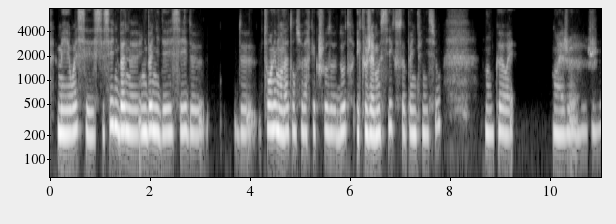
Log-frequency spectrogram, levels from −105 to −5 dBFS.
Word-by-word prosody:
mais 215 -1 +6
ouais, 225 +2 +3
c'est 225 -5 -3
c'est 220 +2 -7
c'est 275 +5 +2
une 265 -2 +6
bonne, 230 -1 +7
heu, 215 0 -1
une 225 0 +4
bonne 235 0 +6
idée, 215 0 +1
essayer 225 +1 -2
de 220 +2 -5 0.6
de 220 +7 -8
tourner 245 0 +4
mon 220 -3 +5
attention 225 +1 -3
vers 220 - -5
quelque 230 -2 -8
chose, 225 -2 -3
heu, 210 -1 -4
d'autre 230 +3 -2
et 210 - 0
que 225 - +1
j'aime 205 0 +4
aussi 220 +4 -2
et - - -6
que - - -17
ce - - -11
soit 220 - -6
pas 220 +2 -4
une 210 0 +1
punition, 230 +6 -8 0.9
donc 215 +1 -3
heu, 220 -1 0
ouais, 205 -1 -6 0.8
ouais, 210 -1 -1
je 215 - -4 0.4
je 235 -1 -7
220 Hz, 210 wpm, -21 LUFS, 215-235 Hz, 0.9 s, bonne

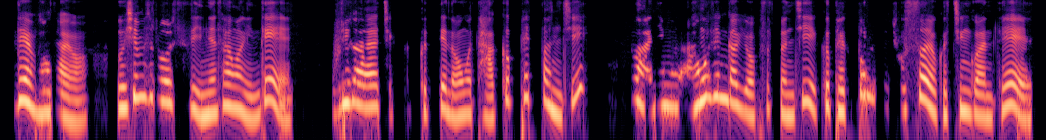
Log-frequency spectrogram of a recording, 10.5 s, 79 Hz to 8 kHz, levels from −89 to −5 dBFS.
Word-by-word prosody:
네, 290 -2 +6
맞아요. 185 -7 -1 0.3
의심스러울 290 +4 +2
수 230 -2 -8
있는 190 0 +1
상황인데 220 - 0 0.4
우리가 240 +2 +3
지그 215 -4 -18 0.2
그때 210 +3 -2
너무 180 0 -1
다급했든지 280 - -2 0.4
또 300 - -12 0.2
아니면 240 -2 -1
아무 285 +7 +5
생각이 290 -9 +2
없었든지 195 +5 -2
그 240 - +1
100 200 -3 -1
불을 345 -2 -1
또 225 - -33
줬어요 220 +3 +2
그 185 - -3
친구한테. 195 -2 0
225 Hz, 315 characters per minute, -21 LUFS, 190-275 Hz, 0.4 s, 네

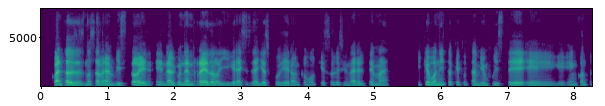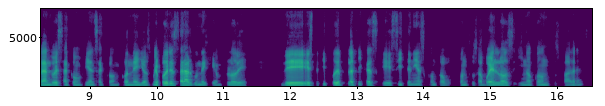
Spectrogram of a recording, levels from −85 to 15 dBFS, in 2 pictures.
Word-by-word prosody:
cuántas 115 -1 +8
veces 115 -1 -2
no 115 - -5
se - - -6
habrán 105 0 +2
visto 105 0 +2
en 95 -1 +4
en 100 -2 -3
algún 110 +3 +2
enredo, 110 +5 +6
y 105 -6 -9
gracias 105 +1 -3
a 100 - +1
ellos 105 +2 -3
pudieron 95 -1 -7
como 95 -2 -15
que 95 - -13
solucionar 95 +1 -6
el 105 0 -6
tema. 110 +1 -5 0.4
Y - - -19
qué 115 - +2
bonito 115 0 -2
que - - -6
tú 105 - -18
también 105 +1 -5
fuiste, 105 -1 -9 0.2
eh, 90 -2 -7
e - - -6
encontrando 100 +2 0
esa 110 +1 -4
confianza 100 +2 -9
con 95 -1 -14
con 95 0 -8
ellos, 95 -2 -4
¿me 110 - 0
podrías 165 +7 +2
dar 175 - +4
algún 120 -8 0
ejemplo 130 +2 -8
de 95 -2 -7 0.5
de 100 0 +6
este 105 0 -2
tipo - - -9
de - - +4
pláticas 130 0 -3
que 95 -2 -8
sí 110 - -10
tenías 120 +2 -9
con 115 -1 -19
tu 95 -2 -13
con 100 -1 -13
tus - - -27
abuelos 130 +10 +1
y 100 - -21
no 100 0 -9
con 115 -5 -11
tus - - -39
padres? 95 - -12
105 Hz, 215 wpm, -26 LUFS, 100-115 Hz, 0.5 s, cuántas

